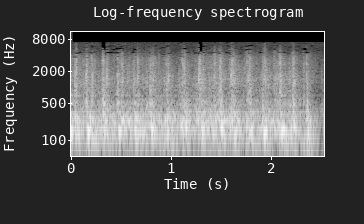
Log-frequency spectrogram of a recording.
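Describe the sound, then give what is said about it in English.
A loud, steady rumble of many pounding feet as the audience rushes out of an NBC studio, thudding in a fast, uneven rhythm with no voices, fading slightly at the very end. “Costello, what was that? What do you think it was? The audience!”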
